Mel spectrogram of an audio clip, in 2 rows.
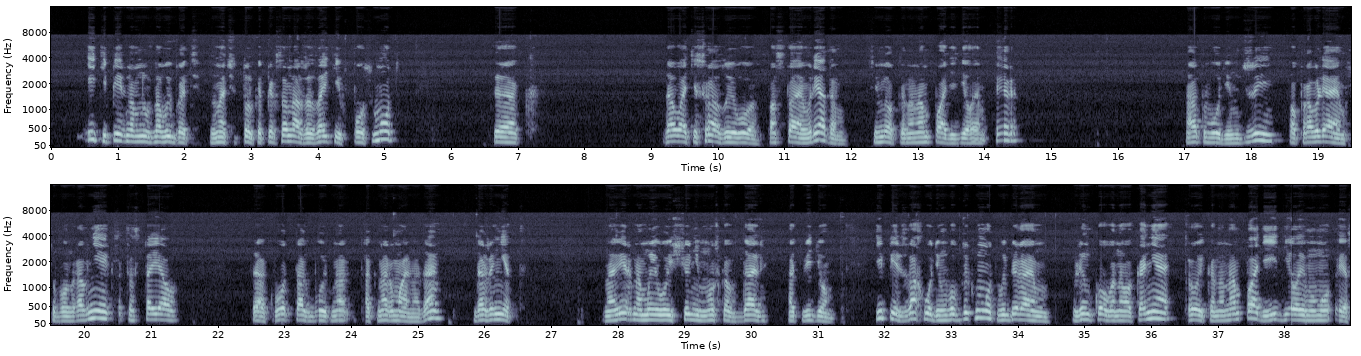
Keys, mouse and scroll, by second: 3.7-4.6 drag, 5.4-5.8 middle drag, 6.7-7.2 middle drag, 11.8 KP_7, 13.8 r, 17.7-19.6 drag, 19.6 r, 23.2-25.0 middle drag, 25.7-26.7 middle drag, 27.7 middle click, 31.4 click, 32.4-33.4 drag, 34.4 click, 36.6 KP_3, 38.4 s.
